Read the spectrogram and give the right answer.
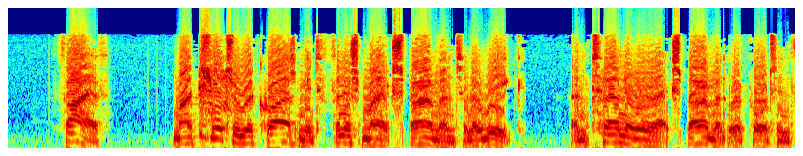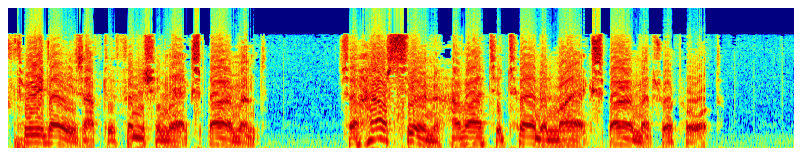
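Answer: In 10 days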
